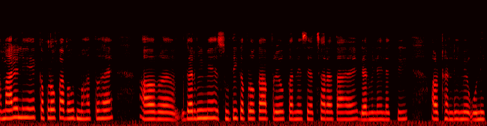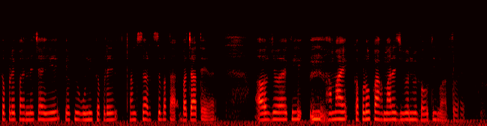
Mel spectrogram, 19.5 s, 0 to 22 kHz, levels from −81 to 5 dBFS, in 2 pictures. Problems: none marked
